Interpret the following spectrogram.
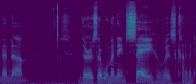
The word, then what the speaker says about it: Seay: And then there's a woman named Say, who is kind of an ambient, new age artist. How do you spell that?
